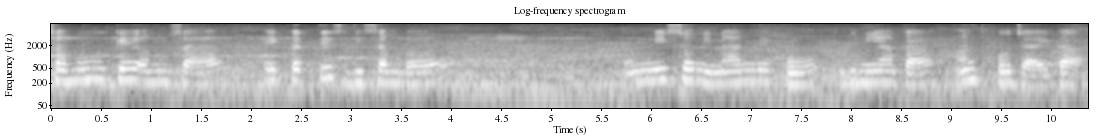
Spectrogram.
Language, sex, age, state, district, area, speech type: Hindi, female, 45-60, Madhya Pradesh, Chhindwara, rural, read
